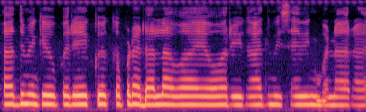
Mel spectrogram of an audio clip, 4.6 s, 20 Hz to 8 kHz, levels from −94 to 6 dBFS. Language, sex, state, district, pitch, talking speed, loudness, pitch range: Hindi, female, Rajasthan, Barmer, 225 Hz, 185 wpm, -13 LUFS, 225-235 Hz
